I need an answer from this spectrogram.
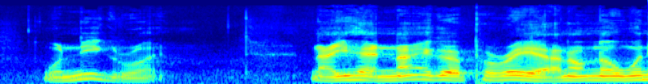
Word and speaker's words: Niger: It's not Niger. That's the English, British tongue speaking. But the Latin would be Niger, because the I is pronounced like two E's. So it would be like Niger.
